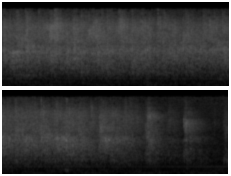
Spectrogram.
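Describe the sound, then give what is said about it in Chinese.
A crowd applauds Jesus steadily, a dense wash of many hands clapping that holds strong for several seconds and then begins to thin and fade toward the end. “那是我第一次考试没作弊，给耶稣一个大大的掌声。”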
